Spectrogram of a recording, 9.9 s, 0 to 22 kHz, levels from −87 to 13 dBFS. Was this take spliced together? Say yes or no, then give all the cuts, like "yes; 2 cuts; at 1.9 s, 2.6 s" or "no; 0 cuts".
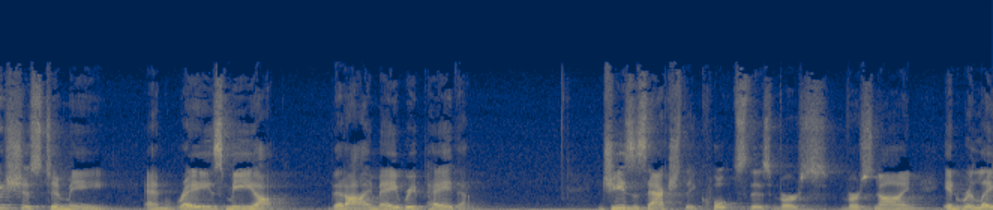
no; 0 cuts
